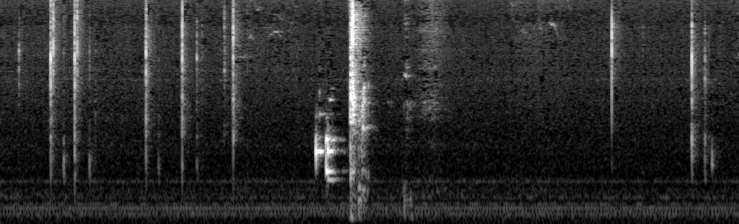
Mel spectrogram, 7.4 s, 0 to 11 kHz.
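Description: Thumbs press the keypad buttons of a small black plastic Punkt mobile phone held in the hands, making sparse, irregular, sharp clicky typing taps. Midway there is a louder cluster with a brief tonal beep near 1 kHz. Soft low hum sits underneath.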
